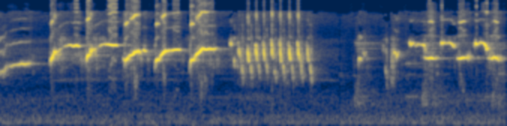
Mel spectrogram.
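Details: Belgian canary song meant to warm up other canaries, opening with repeated rising whistled slurs, then a dense rapid buzzing trill and a series of clear high whistled notes.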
